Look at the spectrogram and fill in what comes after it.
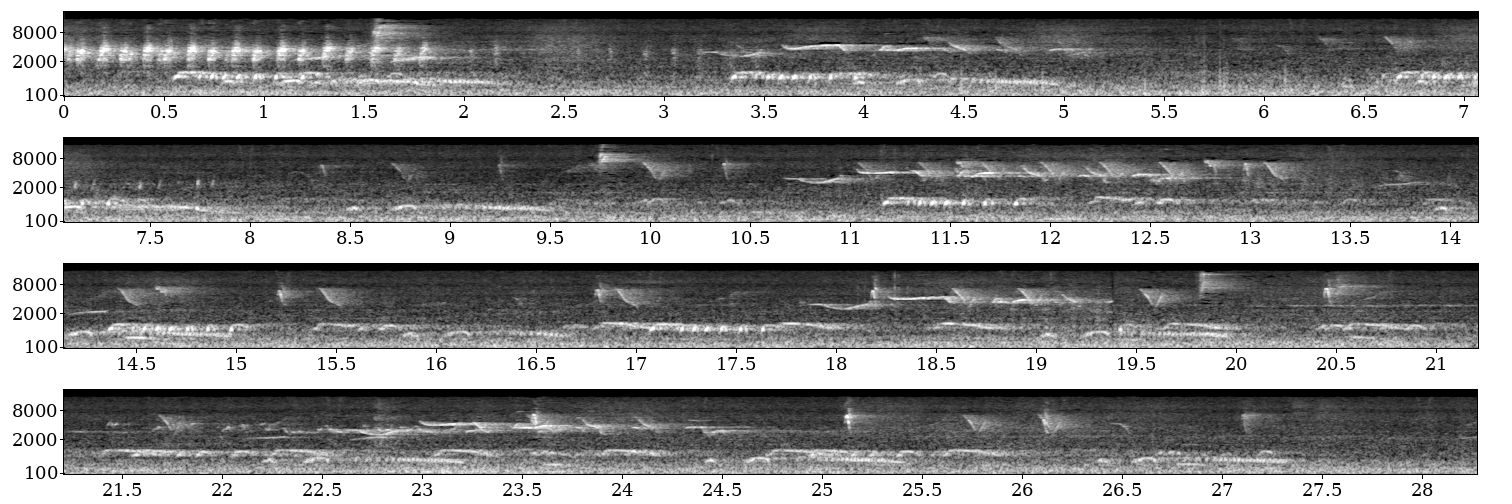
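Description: Several birds calling. A short two-part call, its second part lower than the first, repeats every second or two, with higher chirps and whistles over it. A loud, fast, high buzzing trill fills the first two seconds.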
